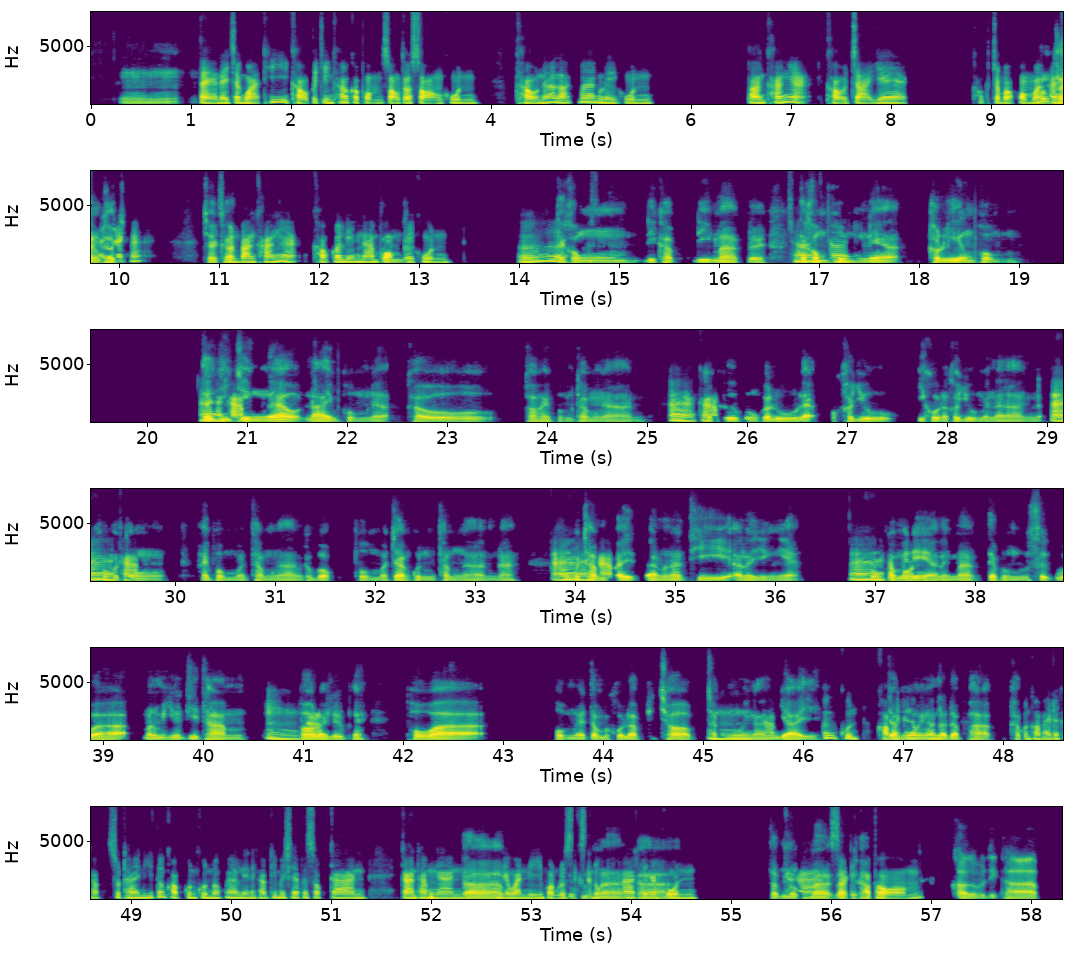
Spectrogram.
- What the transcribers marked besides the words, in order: other background noise; tapping
- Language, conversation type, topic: Thai, unstructured, คุณชอบงานที่ทำอยู่ตอนนี้ไหม?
